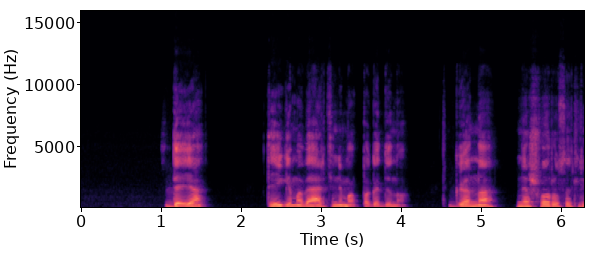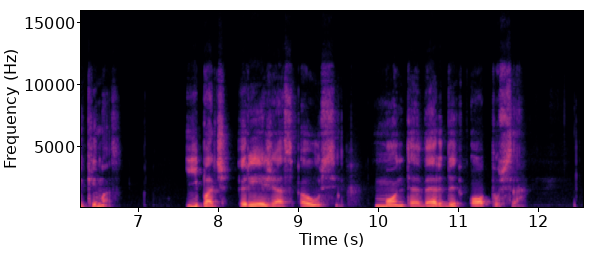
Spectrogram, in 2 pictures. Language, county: Lithuanian, Kaunas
